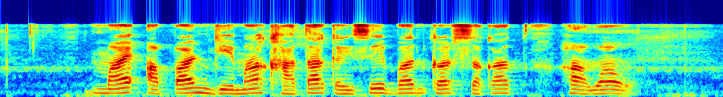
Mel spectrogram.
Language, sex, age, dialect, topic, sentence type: Chhattisgarhi, female, 18-24, Central, banking, question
